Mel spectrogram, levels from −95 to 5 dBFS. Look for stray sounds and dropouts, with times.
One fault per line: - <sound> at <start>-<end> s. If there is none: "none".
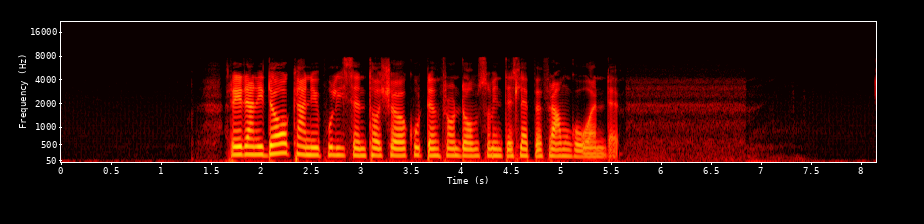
none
